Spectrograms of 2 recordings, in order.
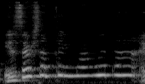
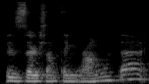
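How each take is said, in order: First: Incredulous high-pitched echo. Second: Said in the usual way. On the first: Shown as a demonstration. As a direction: throw it up high like it's absurd. Repeated, jumping much higher.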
